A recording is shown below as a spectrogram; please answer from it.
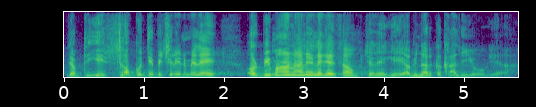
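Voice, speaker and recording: Man, swami, devotional sermon, emphatic and exhorting, gravelly voice, echoing hall. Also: fairly high pitch, lively intonation, measured pace, fairly bright tone. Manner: emphatic, exhorting, questions and calls to the audience. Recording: reverberant hall sound.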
